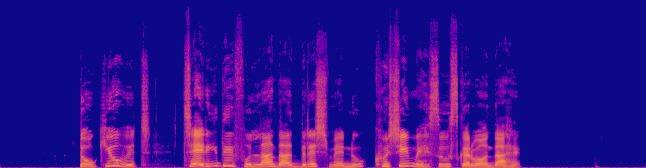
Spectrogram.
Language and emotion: Punjabi, happy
